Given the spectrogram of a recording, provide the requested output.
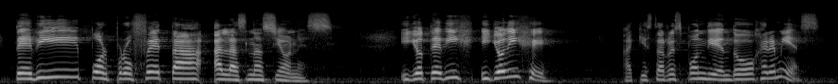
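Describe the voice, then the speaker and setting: Speaking very slowly, a woman raises and projects her high-pitched voice, bright and sharp in tone, with lively intonation. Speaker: pastor. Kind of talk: sermon.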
